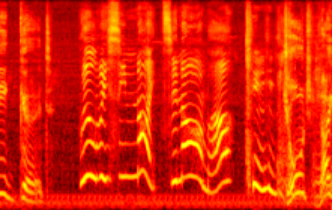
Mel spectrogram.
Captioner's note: giggling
